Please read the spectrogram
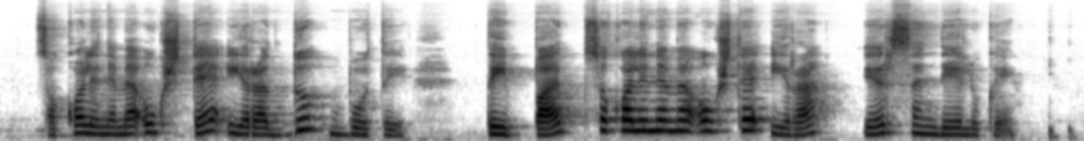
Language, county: Lithuanian, Utena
